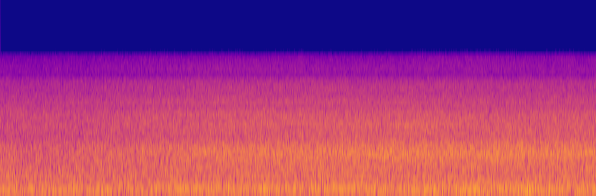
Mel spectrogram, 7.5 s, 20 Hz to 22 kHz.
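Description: Tokyu 3000 series electric commuter train, with its Hitachi IGBT inverter drive, running through a tunnel as heard inside a passenger car: a steady rumble of wheels, motors and tunnel noise that grows a little louder about three seconds in.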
